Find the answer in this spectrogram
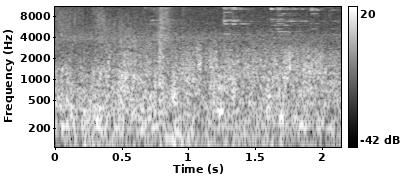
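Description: Steady rain falling with a low rumble of thunder.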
